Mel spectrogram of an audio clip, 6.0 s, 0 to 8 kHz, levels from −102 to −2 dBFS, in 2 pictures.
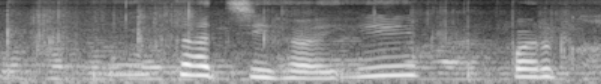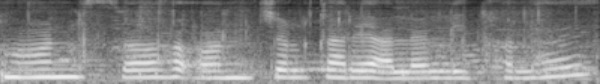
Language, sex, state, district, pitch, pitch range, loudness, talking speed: Magahi, female, Jharkhand, Palamu, 250 Hz, 230-270 Hz, -17 LUFS, 110 wpm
